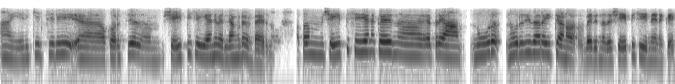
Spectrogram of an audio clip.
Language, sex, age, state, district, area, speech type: Malayalam, female, 30-45, Kerala, Idukki, rural, conversation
